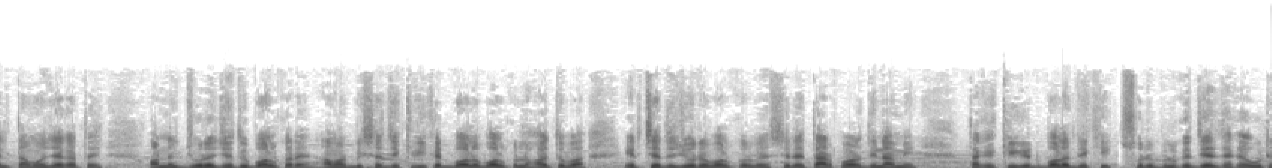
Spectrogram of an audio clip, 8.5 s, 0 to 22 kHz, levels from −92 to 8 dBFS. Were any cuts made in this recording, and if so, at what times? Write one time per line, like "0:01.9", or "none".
0:07.4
